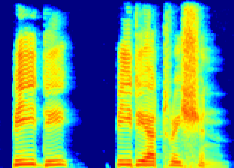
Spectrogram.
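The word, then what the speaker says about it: pediatrician: पीडियाट्रिशियन, पीडियाट्रिशियन, okay. तो आप ये मत समझ लेना कि आपने स्पेलिंग चेंज किया है क्योंकि ये अमेरिकन है तो इसकी प्रोनाउंसिएशन डिफरेंट हो जाएगी, ये ब्रिटिश है तो इसकी प्रोनाउंसिएशन डिफरेंट हो जाएगी, नहीं। इसकी प्रोनाउंसिएशन सेम रहेगी।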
